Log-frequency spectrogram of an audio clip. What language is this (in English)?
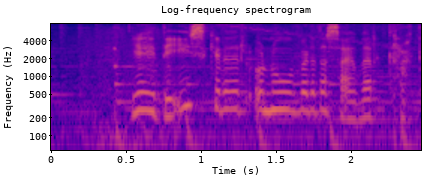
Icelandic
